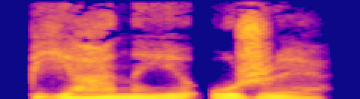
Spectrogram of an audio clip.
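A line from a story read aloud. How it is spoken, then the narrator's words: Whisper. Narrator (Russian): шепнул волк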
